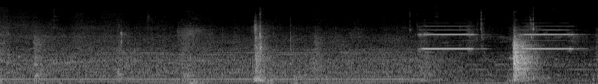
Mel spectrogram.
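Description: A steady low electrical hum stops about four seconds in, and an electronic beeper then sounds twice, each beep a high steady tone lasting just over half a second.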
